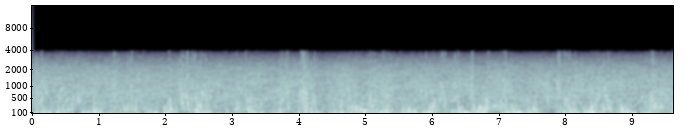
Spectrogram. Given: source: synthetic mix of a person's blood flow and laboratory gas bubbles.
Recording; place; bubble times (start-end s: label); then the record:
Doppler ultrasound of blood flow; precordium
0.00-0.23 s: bubbles
0.32-0.82 s: bubbles
0.85-1.01 s: bubbles
1.20-1.74 s: bubbles
1.96-2.71 s: bubbles
2.90-3.48 s: bubbles
3.63-3.92 s: bubbles
3.94-4.32 s: bubbles
4.61-5.44 s: bubbles
5.79-6.48 s: bubbles
6.54-6.68 s: bubbles
6.75-7.22 s: bubbles
7.44-7.58 s: bubbles
7.64-7.80 s: bubbles
7.83-8.21 s: bubbles
8.36-9.02 s: bubbles
9.11-9.62 s: bubbles
From the record:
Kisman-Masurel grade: 342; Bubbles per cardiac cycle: rolling drumbeat, 9 or more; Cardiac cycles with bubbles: 100%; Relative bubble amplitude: moderate (0.250 to 0.450); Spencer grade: 3 (all of the cardiac periods contain showers or single bubble signals, but not dominating or overriding the cardiac motion signals); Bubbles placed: anywhere in the cardiac cycle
